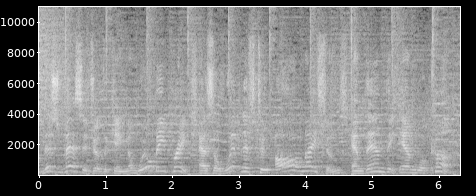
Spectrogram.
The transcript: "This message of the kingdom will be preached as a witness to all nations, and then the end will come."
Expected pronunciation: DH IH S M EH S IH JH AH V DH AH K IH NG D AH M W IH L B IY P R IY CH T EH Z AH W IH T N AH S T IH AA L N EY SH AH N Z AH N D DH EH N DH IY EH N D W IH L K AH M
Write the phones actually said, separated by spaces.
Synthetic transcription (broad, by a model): DH IH S M EH S IH JH AH V DH AH K IH NG D AH M W IH L B IY P R IY CH T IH Z AH W IH T N AH S T IH AA L N EY SH AH N Z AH N DH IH N DH IY EH N D W IH L K AH M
